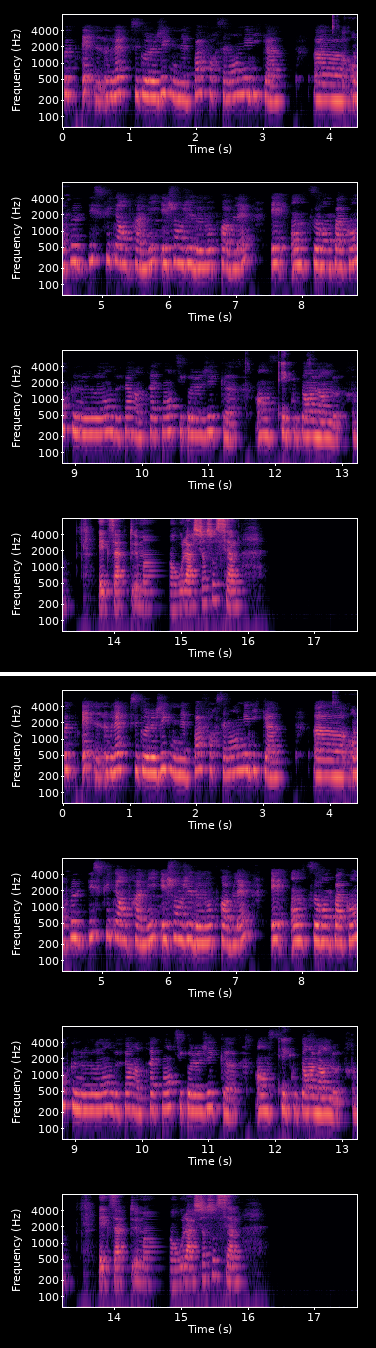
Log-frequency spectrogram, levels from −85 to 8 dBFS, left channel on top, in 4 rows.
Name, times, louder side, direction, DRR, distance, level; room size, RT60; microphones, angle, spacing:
voice 1, 0.0-13.2, right 2 dB, 85° right, 1.8 m, -29 dB
voice 2, 13.5-16.2, left 5 dB, 60° left, 2.2 m, -29 dB
10.5 x 9.9 x 2.5 m
head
